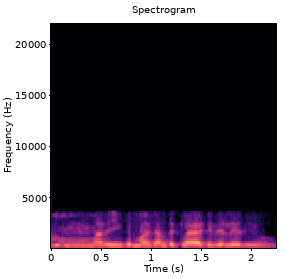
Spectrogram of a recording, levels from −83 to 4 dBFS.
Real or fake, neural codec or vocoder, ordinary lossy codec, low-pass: real; none; none; 3.6 kHz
